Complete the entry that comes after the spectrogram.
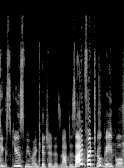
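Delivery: mock indignation. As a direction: act put out about your invaded space. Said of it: "I'm like".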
